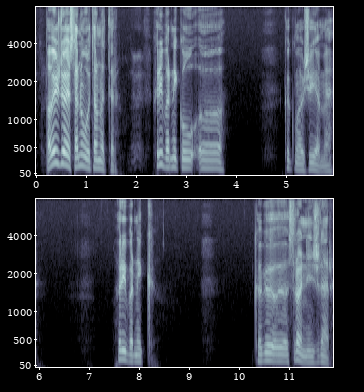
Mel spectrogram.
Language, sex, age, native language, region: Slovenian, male, 60+, Slovenian, Carinthia region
